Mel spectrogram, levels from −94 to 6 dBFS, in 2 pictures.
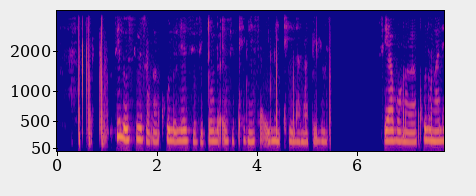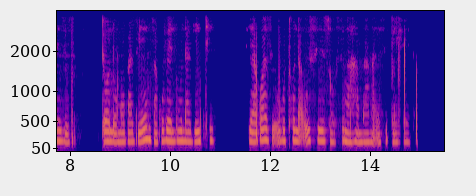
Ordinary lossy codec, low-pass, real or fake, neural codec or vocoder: AAC, 24 kbps; 3.6 kHz; real; none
